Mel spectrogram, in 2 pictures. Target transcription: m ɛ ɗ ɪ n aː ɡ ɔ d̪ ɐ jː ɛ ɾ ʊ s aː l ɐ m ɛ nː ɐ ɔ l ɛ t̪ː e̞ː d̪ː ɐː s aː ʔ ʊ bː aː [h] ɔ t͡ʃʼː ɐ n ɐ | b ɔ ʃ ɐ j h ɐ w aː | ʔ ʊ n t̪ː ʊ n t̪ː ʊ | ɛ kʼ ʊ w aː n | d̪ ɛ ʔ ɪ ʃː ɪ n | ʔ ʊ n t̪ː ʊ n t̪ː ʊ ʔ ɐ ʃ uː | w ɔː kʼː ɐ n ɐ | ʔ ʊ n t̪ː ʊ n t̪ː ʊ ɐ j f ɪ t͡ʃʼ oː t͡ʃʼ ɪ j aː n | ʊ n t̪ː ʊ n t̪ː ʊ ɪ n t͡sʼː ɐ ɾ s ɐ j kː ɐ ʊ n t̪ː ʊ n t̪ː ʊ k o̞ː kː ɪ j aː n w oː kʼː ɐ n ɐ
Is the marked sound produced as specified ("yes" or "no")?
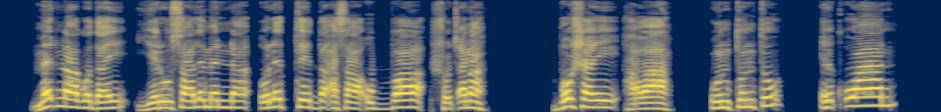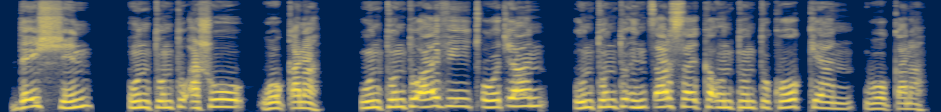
no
